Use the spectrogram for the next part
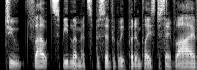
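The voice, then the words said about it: Put-on English accent, slipping. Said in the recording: “I pretty much abandon the English accent ... you abandon it about three quarters ... Italian”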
